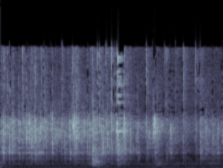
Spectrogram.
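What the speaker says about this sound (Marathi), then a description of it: "तेल व्यवस्थित गरम झालेले आहे। आता यामध्ये थोडीशी मोहरी टाकून घ्यायची आहे। जिरा ॲड करूया" Mustard seeds and cumin spit and crackle as they fry in hot oil for a village-style Maharashtrian brinjal curry, a steady close sizzle with scattered pops and a brief stir partway through, no voices.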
